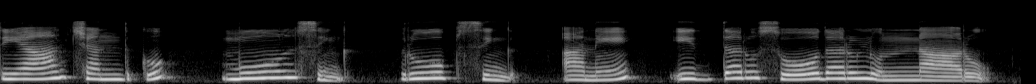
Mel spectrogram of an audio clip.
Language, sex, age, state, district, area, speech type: Telugu, female, 30-45, Andhra Pradesh, Krishna, urban, read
